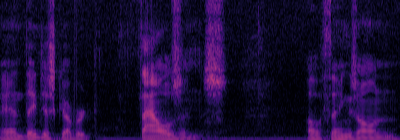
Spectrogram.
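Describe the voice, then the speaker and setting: With audible room echo, a man speaks at a moderate pace in a medium pitch, his tone dark and mellow and his intonation lively. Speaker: cybersecurity strategist, military veteran. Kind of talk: conference talk. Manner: casual, joking.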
